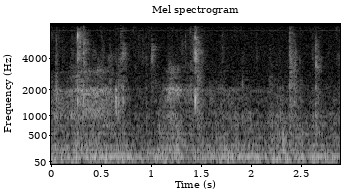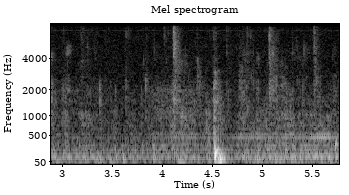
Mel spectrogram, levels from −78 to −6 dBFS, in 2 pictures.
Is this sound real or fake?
real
